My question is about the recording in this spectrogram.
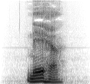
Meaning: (adjective) 1. comparative degree of nah 2. further, more precise or detailed; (verb) inflection of nähern: 1. first-person singular present 2. singular imperative
- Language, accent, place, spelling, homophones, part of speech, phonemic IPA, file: German, Germany, Berlin, näher, Näher, adjective / verb, /ˈnɛːər/, De-näher.ogg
